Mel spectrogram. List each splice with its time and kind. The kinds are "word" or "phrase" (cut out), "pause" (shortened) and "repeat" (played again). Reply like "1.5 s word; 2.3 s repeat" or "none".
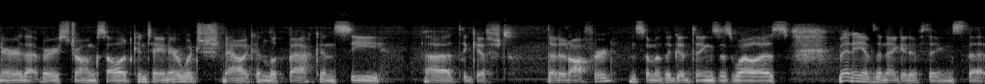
none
